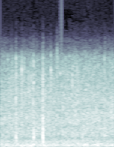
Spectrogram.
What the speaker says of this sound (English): just a lot of rain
